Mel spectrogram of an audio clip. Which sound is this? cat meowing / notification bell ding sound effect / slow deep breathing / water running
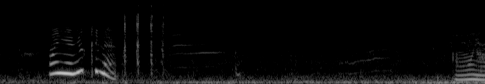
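cat meowing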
